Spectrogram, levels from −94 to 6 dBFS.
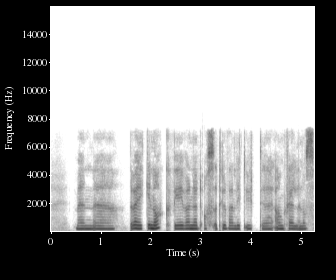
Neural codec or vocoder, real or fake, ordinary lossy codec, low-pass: codec, 16 kHz, 2 kbps, FunCodec, trained on LibriTTS, 25 frames a second; fake; AAC, 48 kbps; 7.2 kHz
